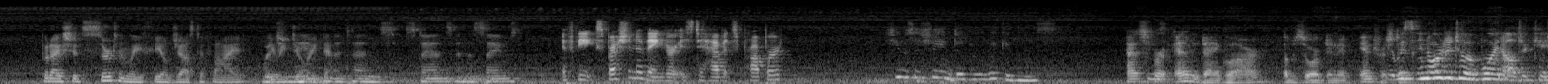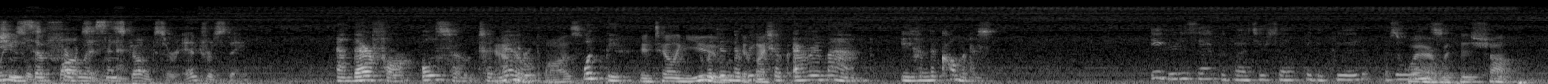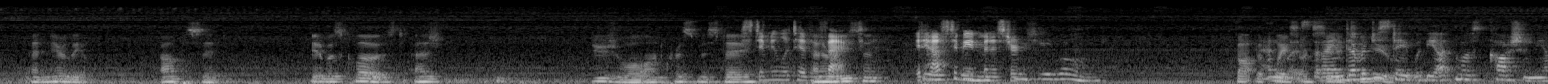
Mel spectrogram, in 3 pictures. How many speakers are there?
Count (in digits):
8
